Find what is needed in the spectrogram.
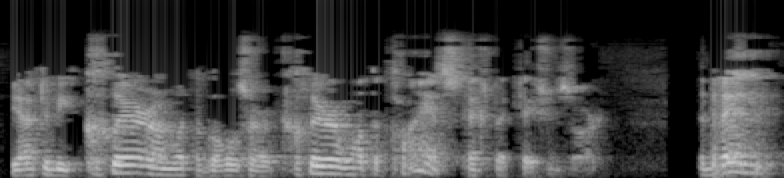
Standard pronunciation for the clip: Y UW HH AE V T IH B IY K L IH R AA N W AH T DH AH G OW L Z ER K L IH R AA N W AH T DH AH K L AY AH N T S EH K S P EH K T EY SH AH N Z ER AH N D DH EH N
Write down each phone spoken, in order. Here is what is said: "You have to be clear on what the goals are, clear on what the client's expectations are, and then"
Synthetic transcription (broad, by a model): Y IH HH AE F T IH B IY K L IH R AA N W AH T DH AH G OW L Z ER K L IH R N W AH T DH AH K L AY AH N T S EH K S P EH K T EY SH AH N Z ER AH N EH N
